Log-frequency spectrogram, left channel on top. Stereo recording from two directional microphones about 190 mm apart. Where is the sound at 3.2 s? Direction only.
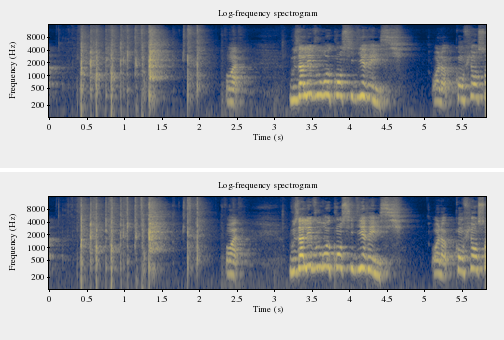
45° right (ahead or behind).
